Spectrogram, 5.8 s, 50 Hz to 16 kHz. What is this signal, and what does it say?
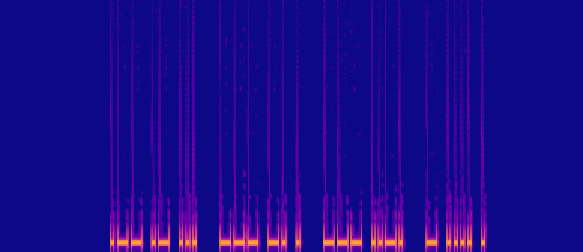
Morse code, heard as a keyed tone, about 34 wpm, 700 Hz. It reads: WAS ONE OF THE
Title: Sets of 4 Words 35wpm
